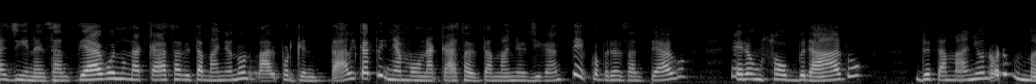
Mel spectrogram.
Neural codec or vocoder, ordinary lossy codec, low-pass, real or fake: codec, 16 kHz, 2 kbps, FunCodec, trained on LibriTTS, 25 frames a second; Opus, 24 kbps; 7.2 kHz; fake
